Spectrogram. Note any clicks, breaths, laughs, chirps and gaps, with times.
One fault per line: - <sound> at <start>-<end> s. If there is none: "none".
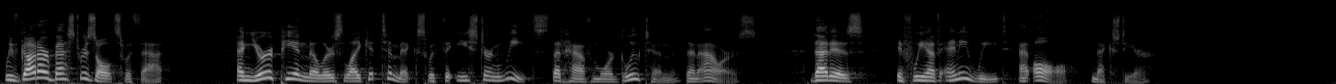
none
